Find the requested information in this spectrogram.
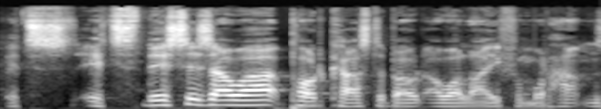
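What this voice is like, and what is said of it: Usual voice. Nothing is said of it.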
